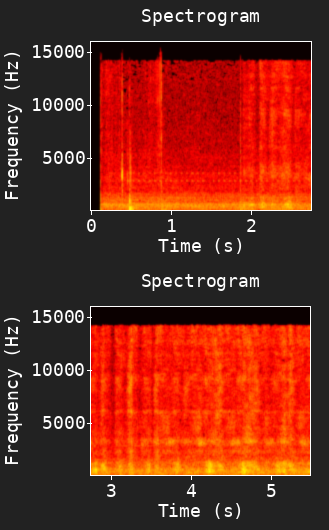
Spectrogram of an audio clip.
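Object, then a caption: Graphite pencil on paper sketchbook page. A pencil's graphite tip is dragged across a page of a spiral-bound paper sketchbook lying flat on a table in dim light. Soft, dry scratching and rasping drawing strokes come in short repeated bursts over a steady faint hiss, with a few sharper taps near the start.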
